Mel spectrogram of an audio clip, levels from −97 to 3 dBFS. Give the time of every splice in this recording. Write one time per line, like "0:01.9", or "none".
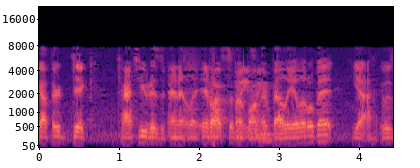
0:01.6
0:02.4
